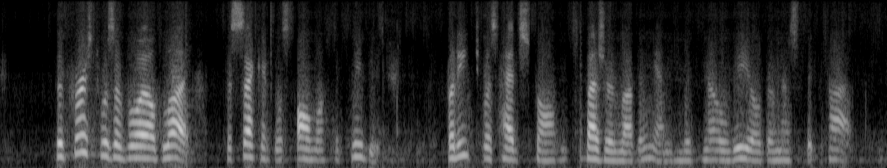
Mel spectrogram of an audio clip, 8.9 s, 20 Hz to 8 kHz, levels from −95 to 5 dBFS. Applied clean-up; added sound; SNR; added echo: neural separator model SepFormer DNS4.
